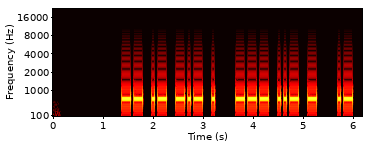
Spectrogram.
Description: Morse code, heard as a keyed tone, about 20 wpm, 700 Hz. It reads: MAKE OUT A
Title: Sentences from Top 1000 Words - Review Part 2 - 20wpm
